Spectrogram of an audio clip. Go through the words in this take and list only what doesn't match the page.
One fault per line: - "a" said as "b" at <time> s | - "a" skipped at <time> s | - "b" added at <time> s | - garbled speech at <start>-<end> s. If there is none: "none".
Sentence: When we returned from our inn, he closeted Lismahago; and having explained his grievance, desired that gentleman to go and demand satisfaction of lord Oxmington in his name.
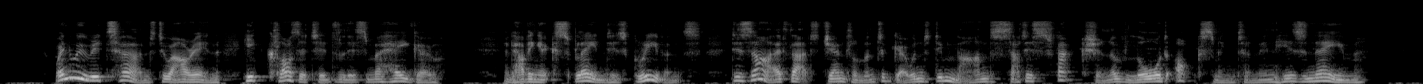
- "from" said as "to" at 1.6 s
